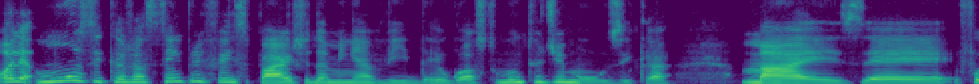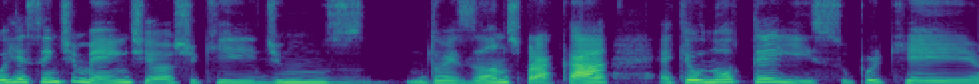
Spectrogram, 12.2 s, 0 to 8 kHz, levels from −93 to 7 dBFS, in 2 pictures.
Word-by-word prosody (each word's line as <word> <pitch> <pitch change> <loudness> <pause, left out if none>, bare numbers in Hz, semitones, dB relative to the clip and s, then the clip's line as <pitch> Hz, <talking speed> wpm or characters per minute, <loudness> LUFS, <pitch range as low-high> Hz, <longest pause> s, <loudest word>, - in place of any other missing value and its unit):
Olha 295 - +3
música 290 -1 0
já 250 0 0
sempre 300 +3 -6
fez 265 -3 -6
parte 200 -1 +4
da 195 -1 -3
minha 195 -1 -4
vida, 155 -1 -12
eu 160 - -6
gosto 185 +2 -3
muito 240 +4 -1
de 245 +2 -2
música, 155 -6 -5 0.4
mas 175 -5 +4
eh 175 -1 0
foi 225 -1 +2
recentemente 240 -5 -1
eu 180 - -2
acho 185 +3 -6
que 195 -2 -7
de 185 +5 -6
uns 190 -3 -2 0.3
2 180 -3 -5
anos 205 +4 +1
pra - - +4
cá 200 +5 +7 0.3
é 185 - -8
que 225 - +2
eu 220 - +8
notei 250 - -1
isso, 140 - -11
porque 165 -8 -5
195 Hz, 160 wpm, -26 LUFS, 175-235 Hz, 0.4 s, eu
